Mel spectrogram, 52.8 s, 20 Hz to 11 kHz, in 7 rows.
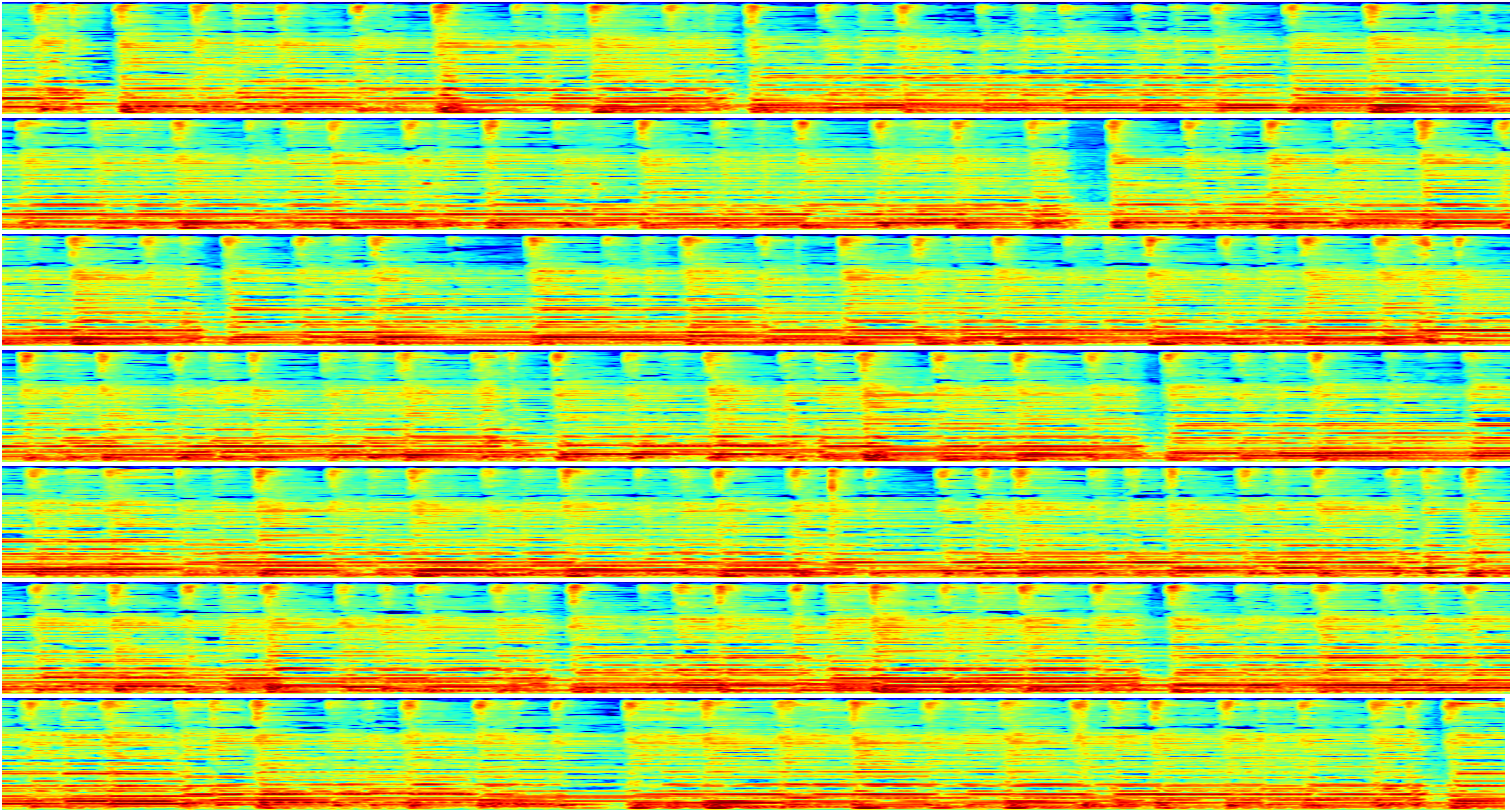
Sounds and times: Music: 0.0s - 52.7s.

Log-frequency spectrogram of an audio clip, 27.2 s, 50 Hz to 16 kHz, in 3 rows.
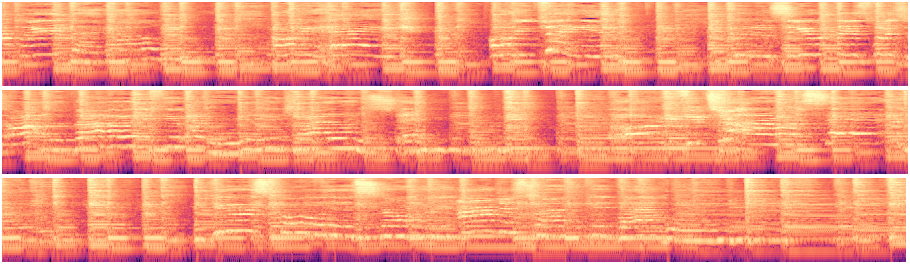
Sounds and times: Blues: 0.0s - 27.1s.

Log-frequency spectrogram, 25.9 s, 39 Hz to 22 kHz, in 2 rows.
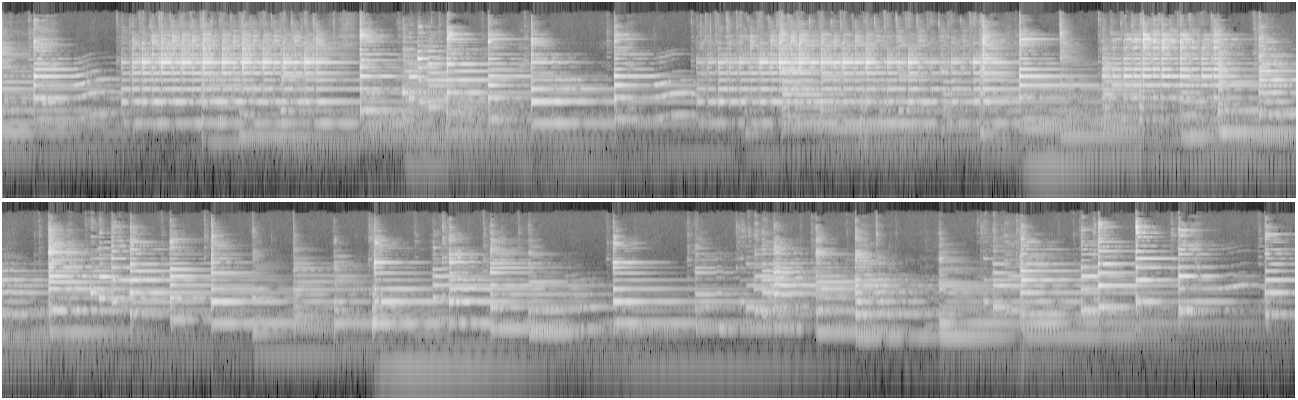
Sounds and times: Zither: 0.0s - 25.8s.

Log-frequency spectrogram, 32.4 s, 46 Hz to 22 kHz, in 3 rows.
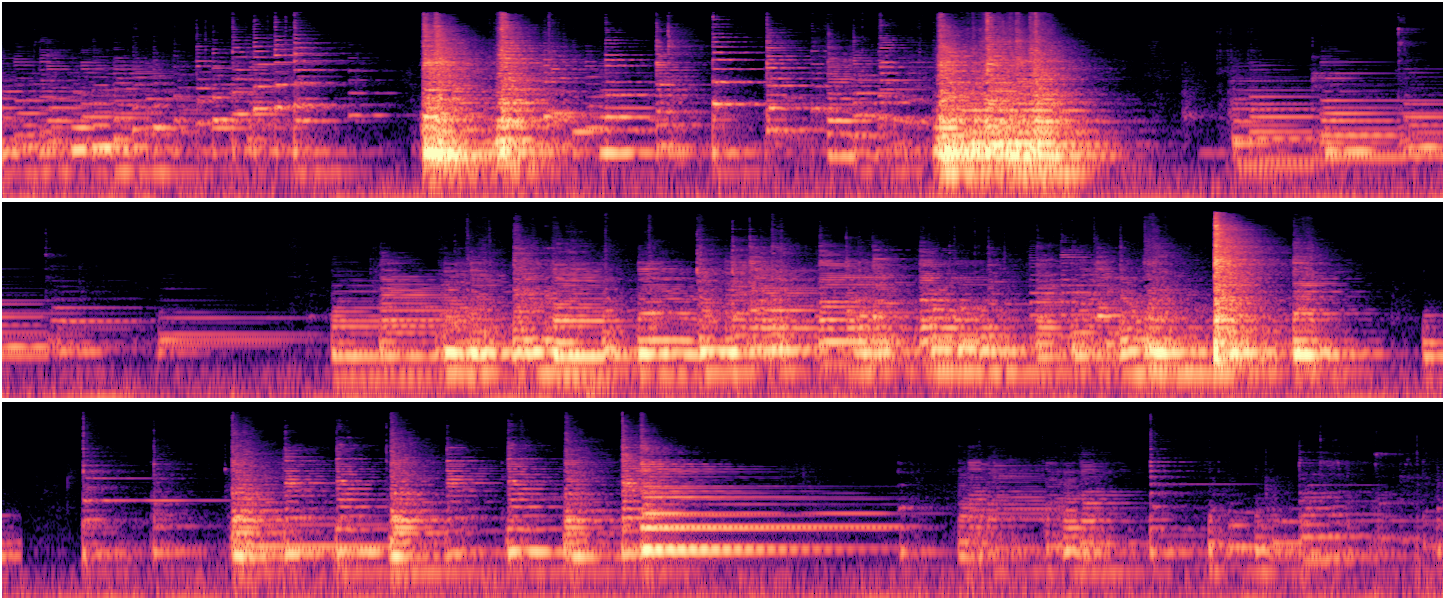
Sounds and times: Guitar: 0.0s - 32.4s.

